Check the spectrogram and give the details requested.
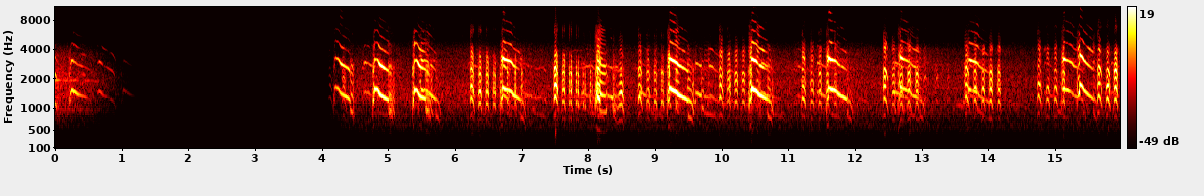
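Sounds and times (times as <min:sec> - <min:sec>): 
European herring gull calls: 0:00.0 - 0:01.1, 0:04.2 - 0:15.9.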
